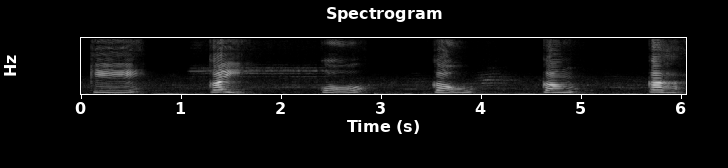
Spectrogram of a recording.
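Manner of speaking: "के, कई, को, कौ, कं, कह" one by one with clear pauses; syllable recitation. Shown as a demonstration. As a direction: drill each from "के" to "कह" as a separate held syllable. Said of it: "इनको हम इस तरीके से पढ़ेंगे". ("के" से "कह" तक अलग-अलग खींचकर उच्चारण)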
